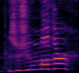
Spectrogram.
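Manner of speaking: high, loud appalled question. Real, not acted. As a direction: ask in outraged disbelief. Shocked at the mother's words.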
